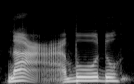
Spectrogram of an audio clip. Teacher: Naknya jangan diseret. Naknya langsung masuk ain. Jangan naknya jadi kepanjangan kayak diseret.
